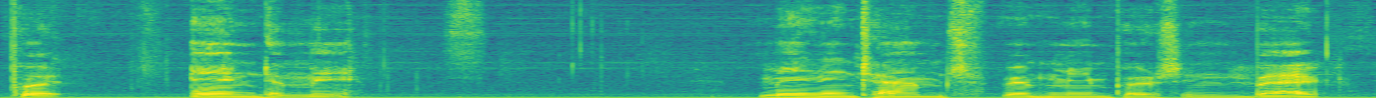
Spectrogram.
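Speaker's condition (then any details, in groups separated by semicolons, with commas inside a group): Cerebral palsy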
